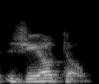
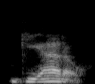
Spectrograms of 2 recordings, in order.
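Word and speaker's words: Giotto: the artist name is gioto is how the Italians would pronounce it g IO t t o or as my Indiana aunt my late Aunt used to mispronounce it gato gioto g o t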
